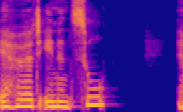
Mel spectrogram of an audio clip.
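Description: A woman talks very slowly in a calm, soothing tone that is somewhat breathy. The background is quiet. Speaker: nun presenting a radio meditation. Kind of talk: reflective devotional talk. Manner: calm, soothing, gentle.

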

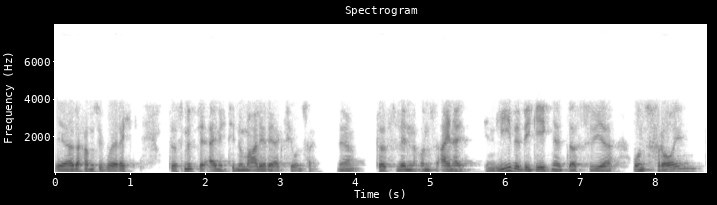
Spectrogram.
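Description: At a fairly slow pace, a man speaks with a fairly low pitch and fairly even intonation. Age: 30s. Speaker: priest and monk. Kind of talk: radio interview on faith. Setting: remote call-in to radio. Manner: hesitant, with frequent filler sounds.

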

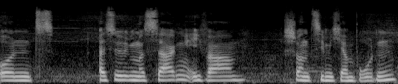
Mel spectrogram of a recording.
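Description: A woman's voice at medium pitch. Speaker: youth pilgrim. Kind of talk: interview testimony. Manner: hesitant, many fillers.

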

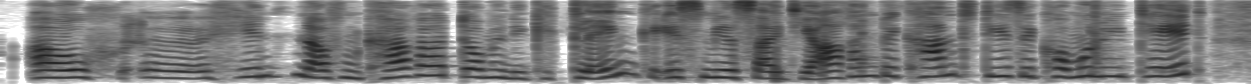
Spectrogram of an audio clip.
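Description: With a high pitch and ordinary pitch variation, a woman speaks at a fairly slow pace. The sound is dry and close with no echo, over a quiet background. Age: 70s. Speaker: radio caller. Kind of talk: call-in.

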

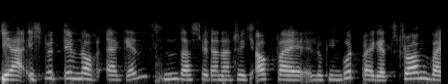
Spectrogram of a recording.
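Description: Ordinary pitch variation in an unremarkable speaking voice. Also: woman. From Bonn, western Germany. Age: 30s. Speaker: consecrated laywoman and youth leader. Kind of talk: radio call-in discussion. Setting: remote line into radio studio.

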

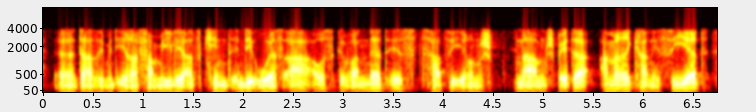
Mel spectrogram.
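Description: A man speaks at a fairly slow pace with very deep, low pitch. His intonation stays fairly even. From Hesse, Wetterau (born Rhineland). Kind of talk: radio interview. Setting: phone call. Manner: hesitant, many filler sounds.

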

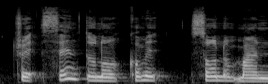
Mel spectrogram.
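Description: On a very clean recording with a silent background, the intonation sounds lively. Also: man. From Rwanda. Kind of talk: interview via interpreter.

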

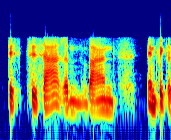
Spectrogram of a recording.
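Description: This is a man speaking. His pitch sits fairly low. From South Tyrol, Italy. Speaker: philosophy lecturer. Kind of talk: lecture. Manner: formal.

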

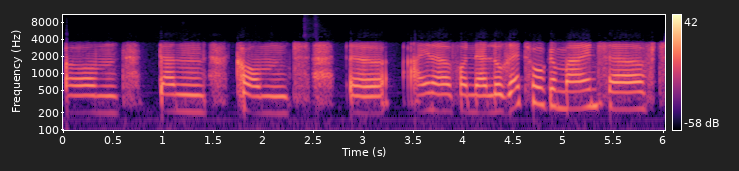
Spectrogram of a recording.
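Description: A woman is speaking. Her pitch is medium. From Upper Lusatia, Saxony (Sorbian region). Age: 30s. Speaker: kindergarten teacher and festival organiser. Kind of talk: radio interview. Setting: phone call.

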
